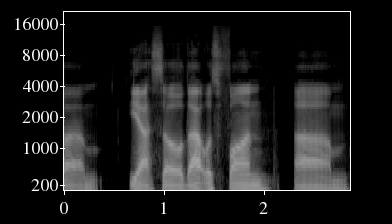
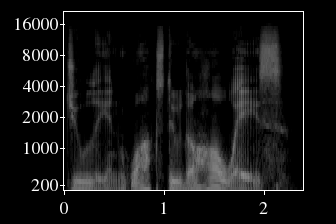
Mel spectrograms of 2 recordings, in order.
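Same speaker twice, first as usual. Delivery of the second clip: low, slow documentary narrator voice. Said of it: "have the most amazingly low".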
